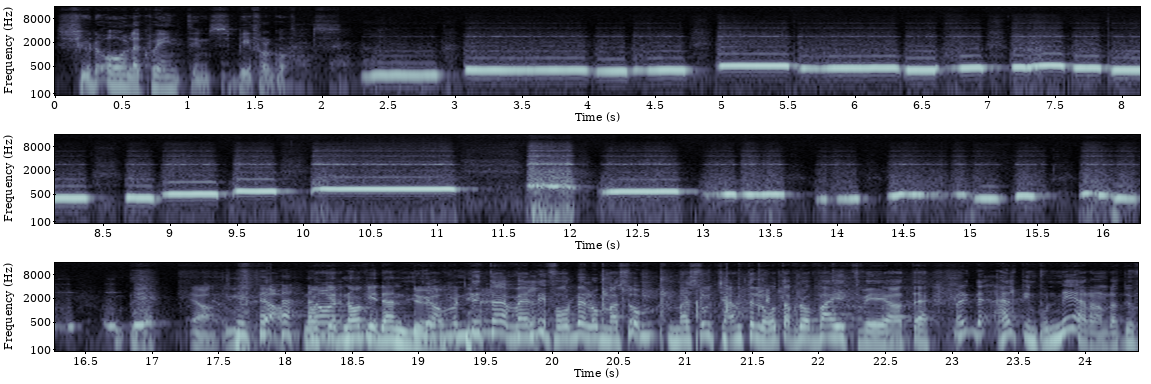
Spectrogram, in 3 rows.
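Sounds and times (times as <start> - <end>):
speech: 0.1 - 2.6, 17.6 - 24.3
simple tune played on a flute: 2.3 - 16.8
laughter: 16.7 - 20.0, 21.1 - 23.2.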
